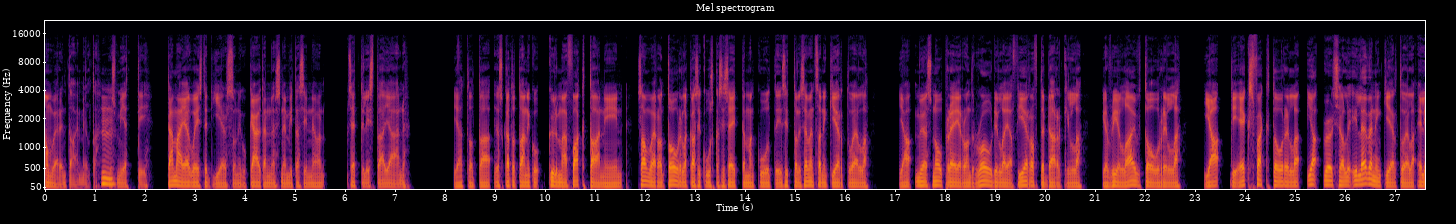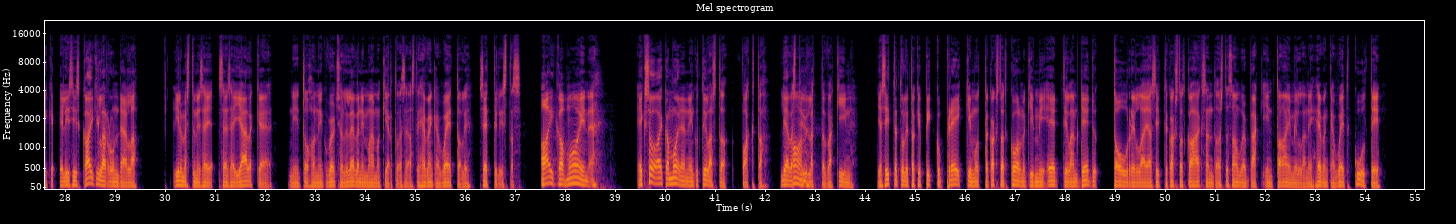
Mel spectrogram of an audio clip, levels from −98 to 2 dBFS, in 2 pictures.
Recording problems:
abrupt cut into speech; at the start

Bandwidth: 15.5 kHz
